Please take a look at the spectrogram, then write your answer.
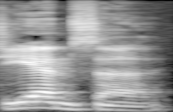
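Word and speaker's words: Siamsa: say that wrong but it's called Sima or simsa I think it's simsa siemsa how do you look this up a few moments later and we are back it's pronounced siemsa a Celtic Christmas it took me five minutes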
